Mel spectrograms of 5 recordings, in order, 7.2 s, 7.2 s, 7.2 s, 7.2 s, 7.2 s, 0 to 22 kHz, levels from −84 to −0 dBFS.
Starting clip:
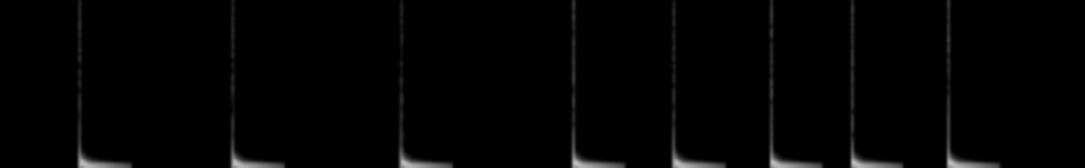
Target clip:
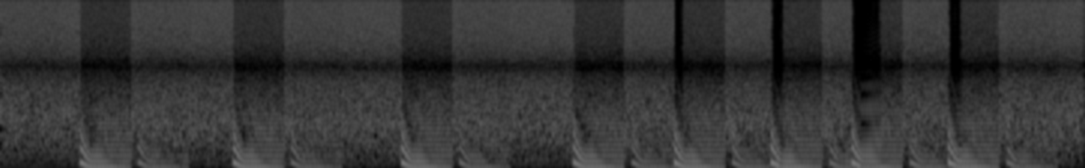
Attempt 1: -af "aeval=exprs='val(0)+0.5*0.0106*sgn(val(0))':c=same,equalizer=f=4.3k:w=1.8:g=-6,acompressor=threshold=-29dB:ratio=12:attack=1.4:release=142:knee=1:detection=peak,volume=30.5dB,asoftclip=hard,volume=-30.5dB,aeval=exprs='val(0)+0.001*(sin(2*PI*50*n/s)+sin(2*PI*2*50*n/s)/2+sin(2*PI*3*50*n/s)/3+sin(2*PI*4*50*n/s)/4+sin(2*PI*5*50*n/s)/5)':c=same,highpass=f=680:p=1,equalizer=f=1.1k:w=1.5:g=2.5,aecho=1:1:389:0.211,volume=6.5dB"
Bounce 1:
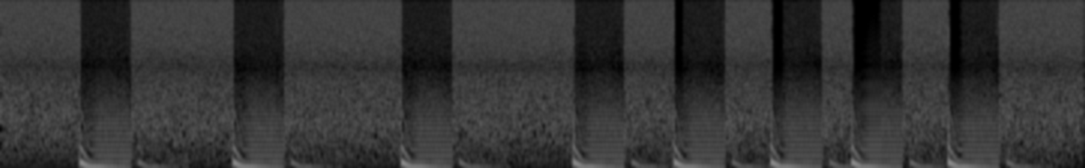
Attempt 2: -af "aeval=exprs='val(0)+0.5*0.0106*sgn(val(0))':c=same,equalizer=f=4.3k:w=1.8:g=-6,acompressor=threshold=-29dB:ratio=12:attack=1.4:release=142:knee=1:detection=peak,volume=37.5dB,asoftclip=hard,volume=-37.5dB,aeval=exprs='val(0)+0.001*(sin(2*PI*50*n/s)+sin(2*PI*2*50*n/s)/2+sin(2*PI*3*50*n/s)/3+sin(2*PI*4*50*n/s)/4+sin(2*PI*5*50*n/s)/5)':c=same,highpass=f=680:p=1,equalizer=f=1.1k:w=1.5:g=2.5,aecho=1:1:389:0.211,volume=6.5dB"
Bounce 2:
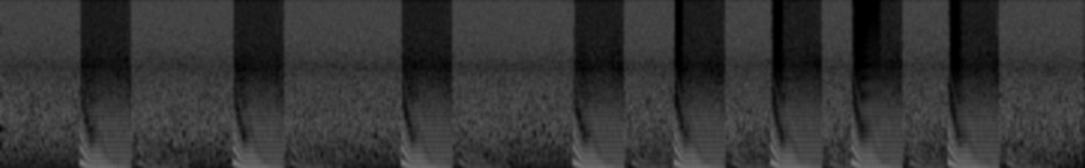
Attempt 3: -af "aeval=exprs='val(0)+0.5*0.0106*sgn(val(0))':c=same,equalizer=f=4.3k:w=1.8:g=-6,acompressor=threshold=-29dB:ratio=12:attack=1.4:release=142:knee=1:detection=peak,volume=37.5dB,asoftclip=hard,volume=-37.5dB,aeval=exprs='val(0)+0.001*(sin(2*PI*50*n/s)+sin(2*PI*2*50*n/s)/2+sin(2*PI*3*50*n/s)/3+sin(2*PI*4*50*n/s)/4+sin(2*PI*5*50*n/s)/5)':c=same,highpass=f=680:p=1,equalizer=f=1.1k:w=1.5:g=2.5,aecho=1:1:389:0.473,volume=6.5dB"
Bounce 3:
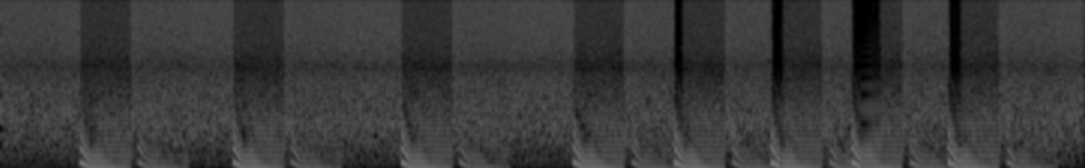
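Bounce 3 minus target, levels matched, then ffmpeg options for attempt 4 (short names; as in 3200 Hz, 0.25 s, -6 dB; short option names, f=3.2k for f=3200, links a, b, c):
4000 Hz band +4.0 dB
-af "aeval=exprs='val(0)+0.5*0.0106*sgn(val(0))':c=same,equalizer=f=4.3k:w=1.8:g=-14,acompressor=threshold=-29dB:ratio=12:attack=1.4:release=142:knee=1:detection=peak,volume=37.5dB,asoftclip=hard,volume=-37.5dB,aeval=exprs='val(0)+0.001*(sin(2*PI*50*n/s)+sin(2*PI*2*50*n/s)/2+sin(2*PI*3*50*n/s)/3+sin(2*PI*4*50*n/s)/4+sin(2*PI*5*50*n/s)/5)':c=same,highpass=f=680:p=1,equalizer=f=1.1k:w=1.5:g=2.5,aecho=1:1:389:0.473,volume=6.5dB"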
